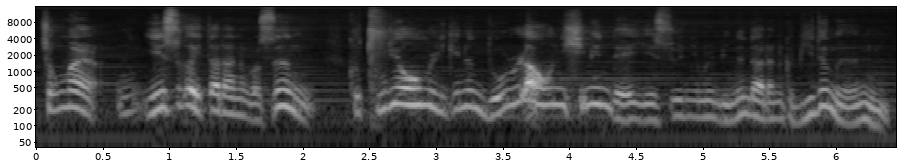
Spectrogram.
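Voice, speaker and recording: A man's voice: high-pitched, very animated, brisk, darkish tone, faint music behind. A male pastor preaching an early-morning sermon. He keeps asking the congregation rhetorical questions.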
